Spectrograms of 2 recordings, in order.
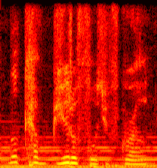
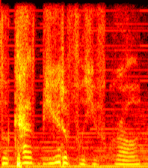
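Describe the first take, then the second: First: It is said quietly in a deep voice. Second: It is said louder in a deep voice.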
